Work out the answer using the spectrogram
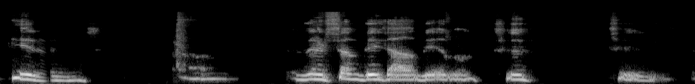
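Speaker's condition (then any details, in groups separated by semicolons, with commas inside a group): Parkinson's disease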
